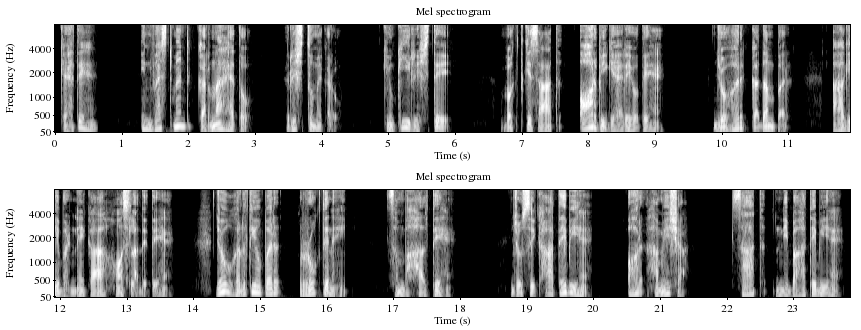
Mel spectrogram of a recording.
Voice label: Narration Hindi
